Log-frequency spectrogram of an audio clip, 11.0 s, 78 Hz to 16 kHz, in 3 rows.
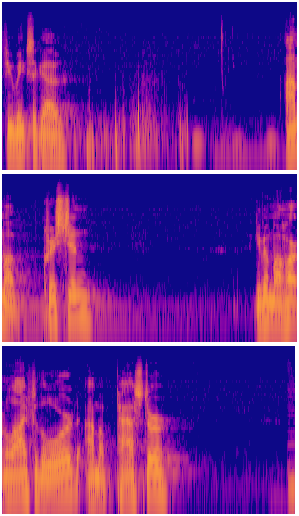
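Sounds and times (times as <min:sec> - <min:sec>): faint steady low hum: 0:00.0 - 0:11.0
microphone thumps and rubbing: 0:00.9 - 0:02.4.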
